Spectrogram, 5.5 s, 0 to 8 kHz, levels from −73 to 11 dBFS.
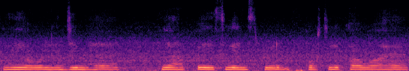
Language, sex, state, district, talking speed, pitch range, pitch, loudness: Hindi, female, Haryana, Rohtak, 130 wpm, 210-215 Hz, 210 Hz, -15 LUFS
